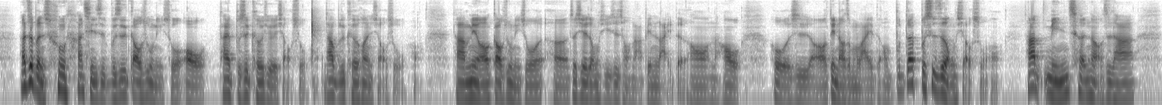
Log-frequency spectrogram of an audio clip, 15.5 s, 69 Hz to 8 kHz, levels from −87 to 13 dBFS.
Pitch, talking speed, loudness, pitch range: 95 Hz, 300 characters per minute, -20 LUFS, 80-105 Hz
